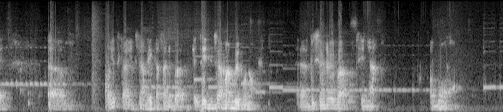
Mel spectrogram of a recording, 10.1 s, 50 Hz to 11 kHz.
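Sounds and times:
simple background melody: 0.0s - 10.0s.

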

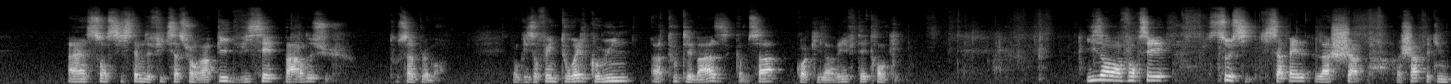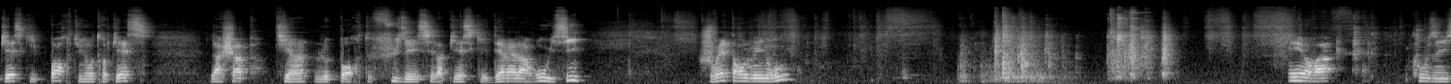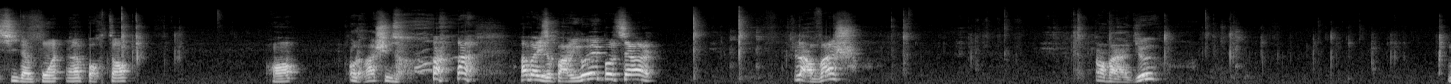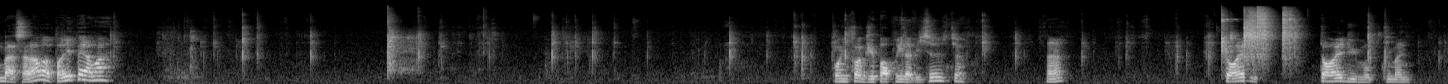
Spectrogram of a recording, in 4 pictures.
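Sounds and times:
rattling and scraping of parts: 47.4s - 52.0s, 53.1s - 56.5s.

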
